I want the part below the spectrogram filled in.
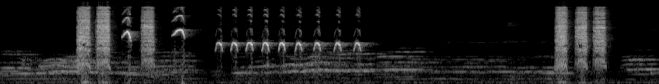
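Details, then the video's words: Lure recording of a vigorous ashy drongo meant to trigger singing in another ashy drongo: rasping notes and curved whistles, a string of about ten short chirps, then two more harsh rasps. "Srigunting abu abu gacor AMPUH buat PANCINGAN srigunting abu biar bunyi"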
